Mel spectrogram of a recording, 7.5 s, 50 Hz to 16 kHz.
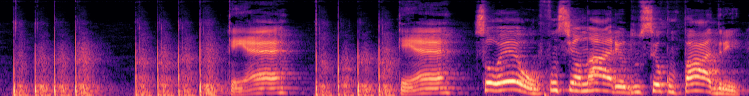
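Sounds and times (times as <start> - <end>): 
knocking on a door: 0.1 - 2.3, 3.2 - 4.0
speech: 2.3 - 3.0, 4.0 - 7.4.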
